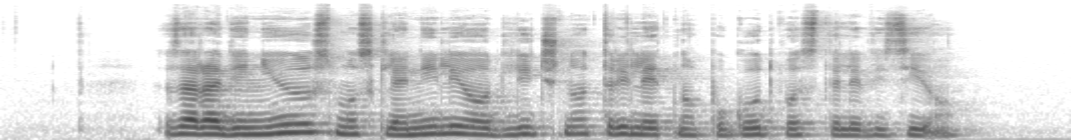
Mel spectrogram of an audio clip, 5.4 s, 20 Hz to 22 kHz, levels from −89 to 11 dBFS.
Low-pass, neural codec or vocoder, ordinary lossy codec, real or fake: 19.8 kHz; none; none; real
